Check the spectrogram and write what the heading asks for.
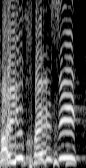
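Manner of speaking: high, loud mock scolding. Sarah told to stop comforting fans, mock scolding loudly. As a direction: bark it like a bossy friend, hammed up. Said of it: "And she was like".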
